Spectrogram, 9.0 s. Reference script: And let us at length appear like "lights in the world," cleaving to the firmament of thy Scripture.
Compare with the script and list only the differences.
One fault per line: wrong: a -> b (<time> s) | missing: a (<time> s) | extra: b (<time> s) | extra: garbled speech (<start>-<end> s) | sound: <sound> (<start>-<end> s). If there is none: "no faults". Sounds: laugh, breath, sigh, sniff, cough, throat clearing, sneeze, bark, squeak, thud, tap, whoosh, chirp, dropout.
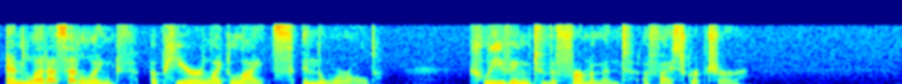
no faults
